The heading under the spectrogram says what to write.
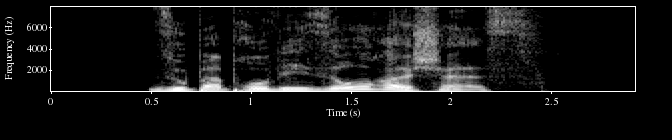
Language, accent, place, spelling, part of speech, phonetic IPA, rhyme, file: German, Germany, Berlin, superprovisorisches, adjective, [ˌsuːpɐpʁoviˈzoːʁɪʃəs], -oːʁɪʃəs, De-superprovisorisches.ogg
- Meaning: strong/mixed nominative/accusative neuter singular of superprovisorisch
